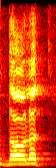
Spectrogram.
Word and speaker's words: دولت: علم۔ اس کے بعد ہم دولت، دال کے اوپر زبر ہے، دولت۔ جی امید کرتے ہیں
